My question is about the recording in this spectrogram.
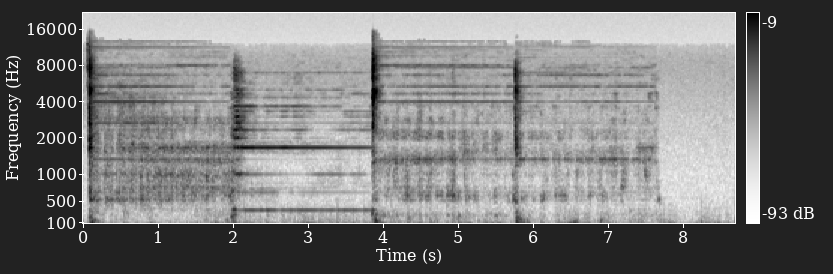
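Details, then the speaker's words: Sainsmart 3018 PRO CNC, GRBL acceleration $120 set too high, cut from 2500 to 2300 and lower: stepper tones broken by sharp clacks as carriage jams, still jamming; stepper motor stalling from excessive acceleration. "it's still jamming, we'll bring that down further. Jammed again."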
